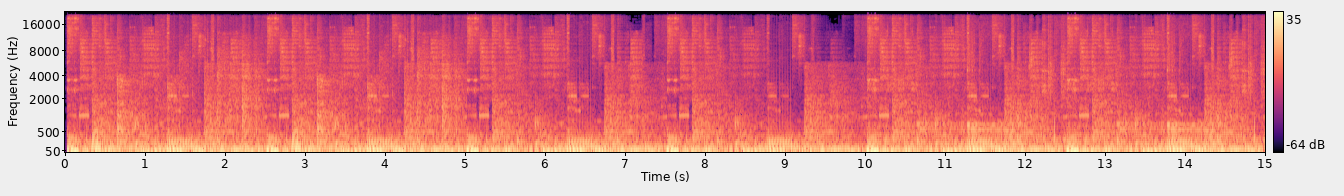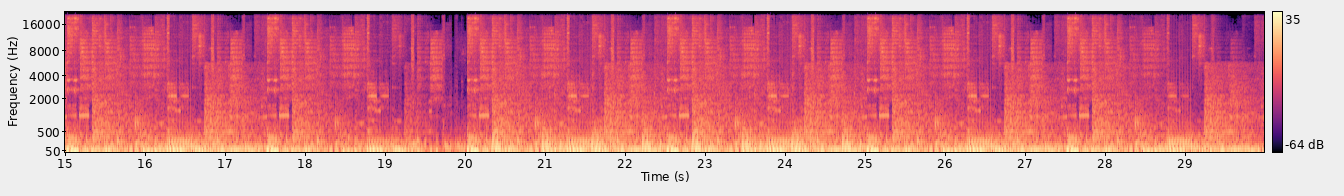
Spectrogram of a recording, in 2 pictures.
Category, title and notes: Music > Multiple instruments
Short Track #3692 (Industraumatic)
Sci-fi, Games, Ambient, Noise, Horror, Soundtrack, Cyberpunk, Underground, Industrial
